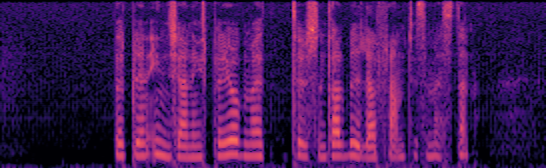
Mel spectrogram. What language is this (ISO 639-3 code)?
swe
